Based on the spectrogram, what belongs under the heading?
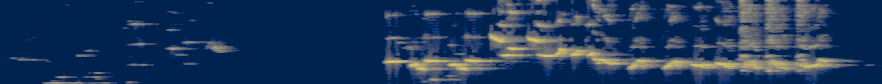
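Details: Oriental magpie-robin (Copsychus saularis) singing in the morning: a few faint scattered notes, then a rich, continuous run of varied, sweet whistled phrases, some high and thin, others fuller and warbling.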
